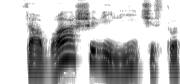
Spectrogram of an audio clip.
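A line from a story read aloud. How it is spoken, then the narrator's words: Solemn. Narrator (Russian): торжественно произнесла Альдона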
